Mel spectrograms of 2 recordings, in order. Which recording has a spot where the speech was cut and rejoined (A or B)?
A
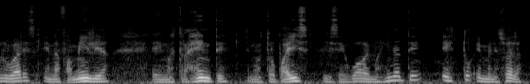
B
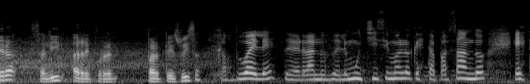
B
